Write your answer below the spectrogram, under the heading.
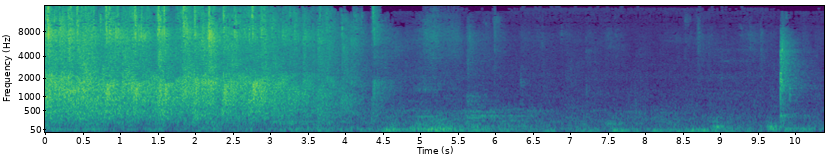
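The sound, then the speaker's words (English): Audience applause welcoming a guest preacher to a church on his birthday: loud, steady clapping for about four seconds, then fading away into quiet with a few scattered claps. “So can you give him a hand and welcome him?”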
